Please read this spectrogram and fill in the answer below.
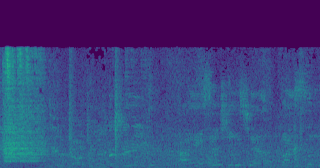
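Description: Background chatter of several voices with street noise. A short, loud hiss-like burst comes right at the start.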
